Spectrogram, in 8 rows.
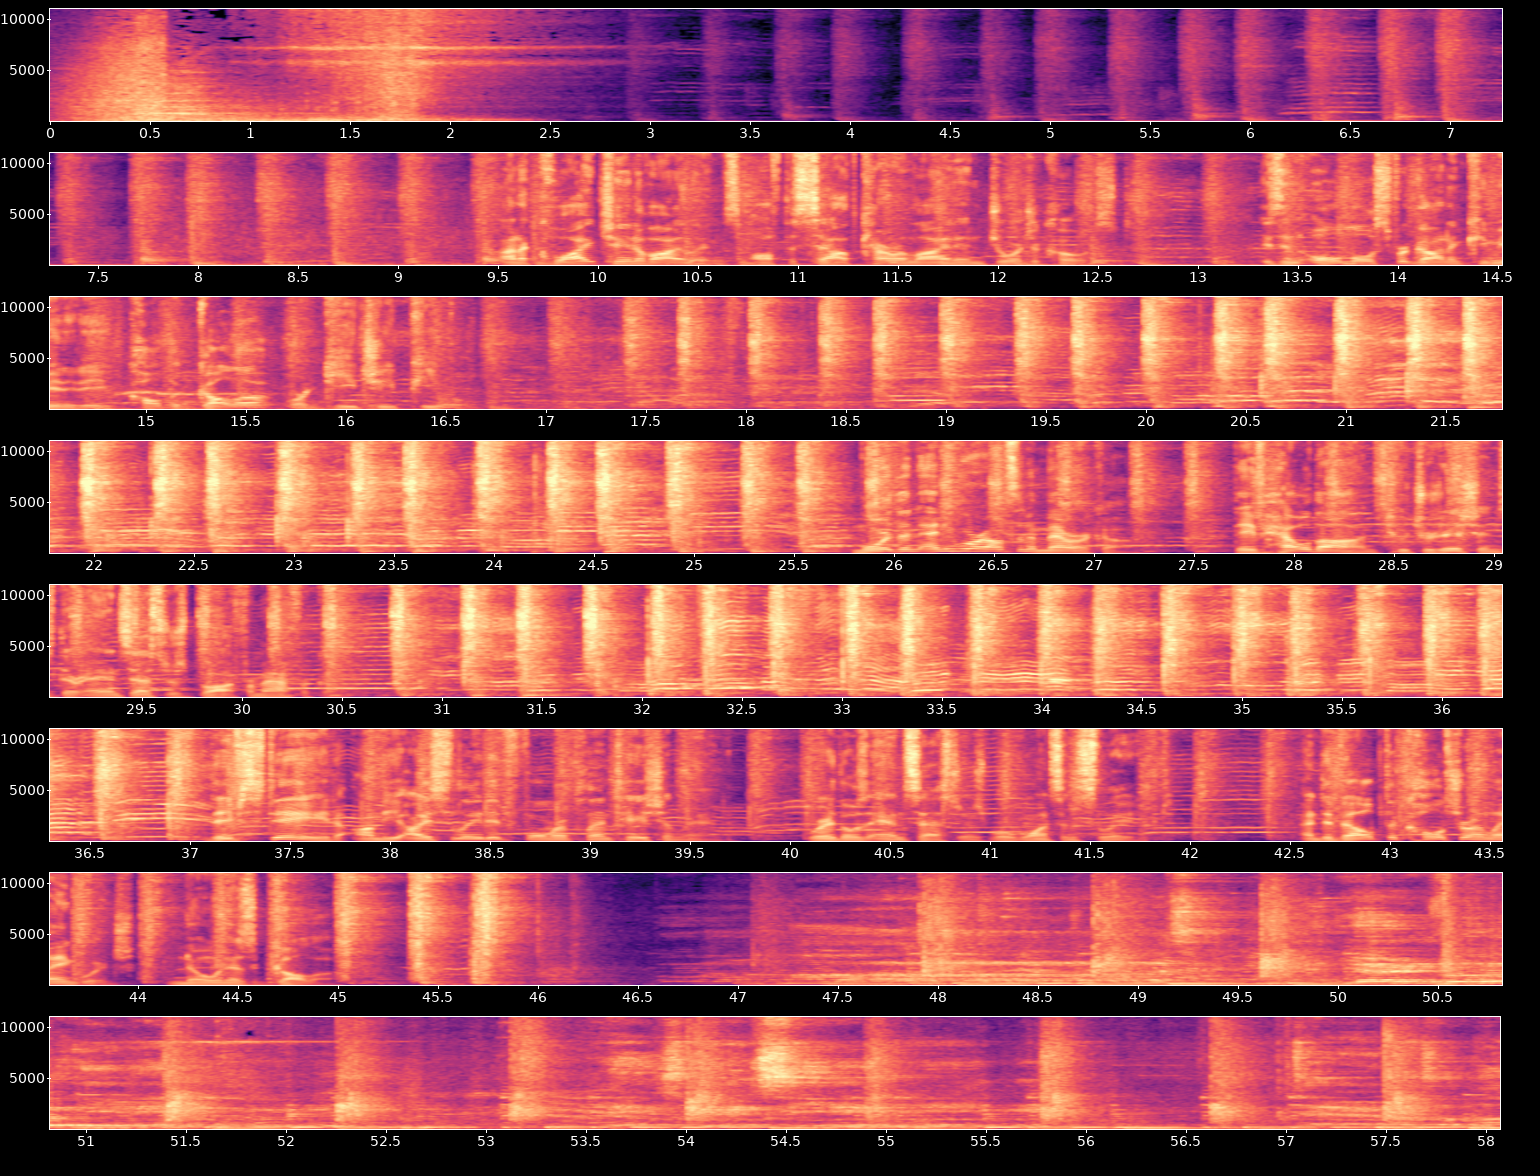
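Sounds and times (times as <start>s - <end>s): percussion beat: 1.3s - 46.3s, 47.3s - 58.0s
woman singing: 16.6s - 25.7s, 30.4s - 37.1s, 39.7s - 40.2s, 41.8s - 42.6s.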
